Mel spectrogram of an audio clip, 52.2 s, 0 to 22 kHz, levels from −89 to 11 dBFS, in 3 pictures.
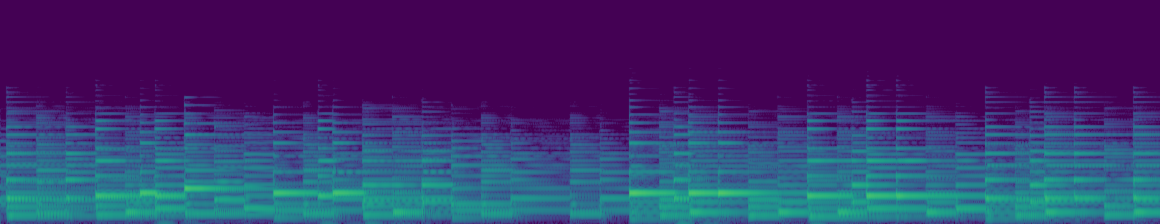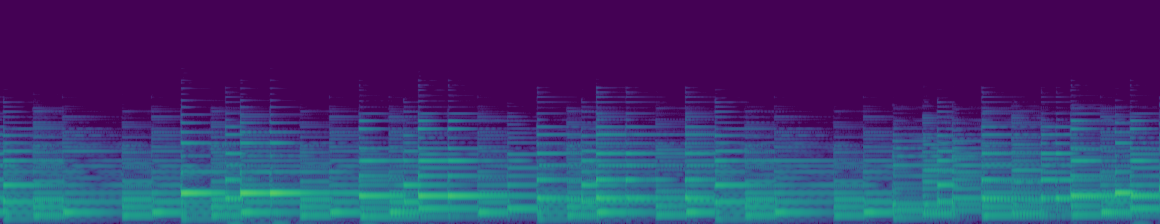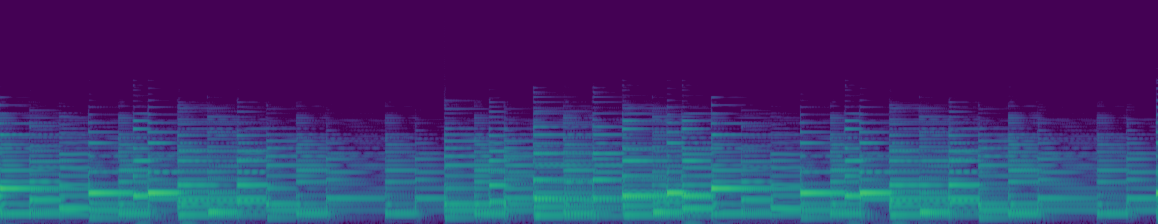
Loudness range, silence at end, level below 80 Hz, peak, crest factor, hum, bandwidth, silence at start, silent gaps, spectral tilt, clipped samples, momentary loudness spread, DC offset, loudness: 8 LU; 0 s; -58 dBFS; -12 dBFS; 16 dB; none; 4.9 kHz; 0 s; none; -7.5 dB/octave; under 0.1%; 14 LU; under 0.1%; -28 LUFS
